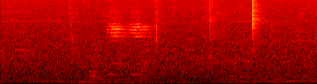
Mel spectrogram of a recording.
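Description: Near silence: room tone with a few faint short clicks, and a faint high-pitched tone with several overtones about two seconds in.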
